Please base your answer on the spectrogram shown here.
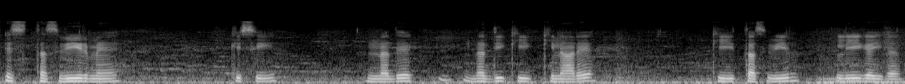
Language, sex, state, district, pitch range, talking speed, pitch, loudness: Hindi, male, Bihar, Patna, 100-140 Hz, 85 wpm, 130 Hz, -18 LUFS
